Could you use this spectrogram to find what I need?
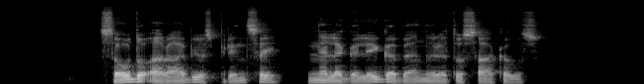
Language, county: Lithuanian, Telšiai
